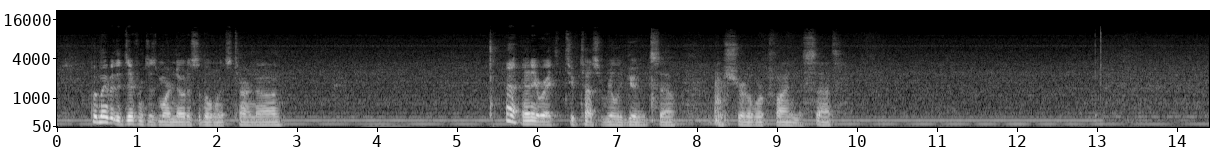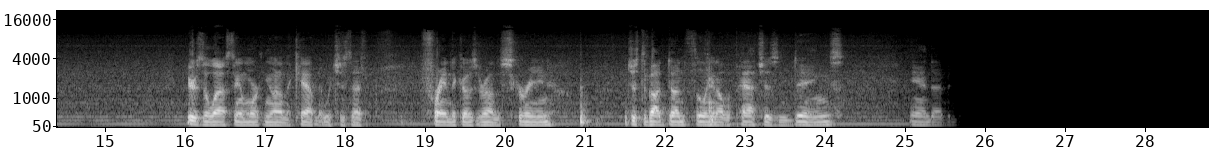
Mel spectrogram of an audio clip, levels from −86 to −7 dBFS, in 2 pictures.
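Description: Nothing stood out on listening; the sound simply fades out smoothly near the end, from about 24.5 s to 25.72 s.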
